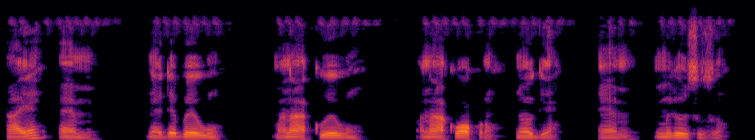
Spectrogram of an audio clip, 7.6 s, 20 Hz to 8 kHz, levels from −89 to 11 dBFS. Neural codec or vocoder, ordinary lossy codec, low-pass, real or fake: none; none; none; real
